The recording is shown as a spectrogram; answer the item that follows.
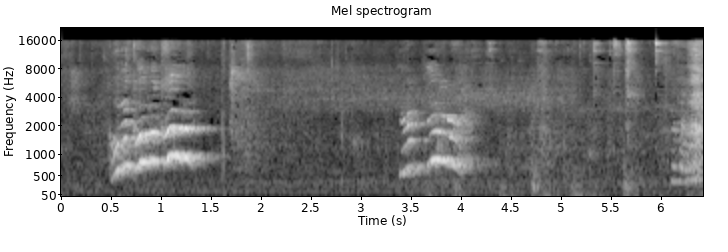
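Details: Bernese Mountain Dog chasing bubbles, letting out two long, arching whining howls that rise then fall, a few seconds apart, followed by soft thuds and movement sounds and a brief start of another whine at the end.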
